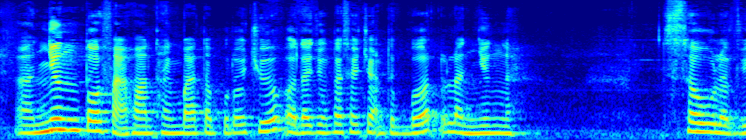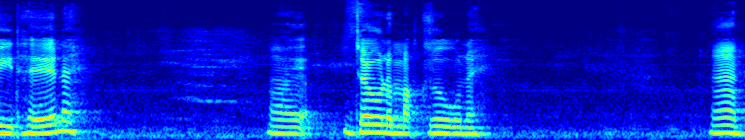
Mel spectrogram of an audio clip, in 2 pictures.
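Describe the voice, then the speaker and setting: Female teacher, casual exam walkthrough, chatty with fillers. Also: medium pitch. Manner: casual, many fillers, reads words aloud and translates. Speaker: English teacher.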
